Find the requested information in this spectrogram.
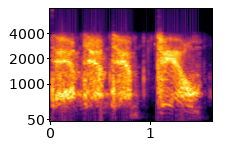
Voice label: scared; Counter Strike; CS:GO; seal diver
